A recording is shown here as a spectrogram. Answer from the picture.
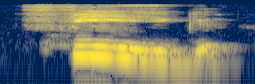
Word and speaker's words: figue: Ici, je prononce G parce qu'après la lettre G, il y a la lettre U. Et après, on a mis la lettre E.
